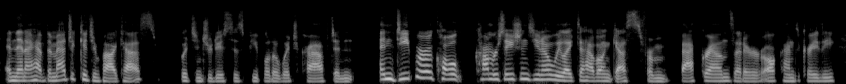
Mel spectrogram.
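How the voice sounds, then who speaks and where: This woman in her thirties, from Pennsylvania in the United States, has a low voice and a Pennsylvania American accent and talks fast and animatedly with few pauses. As a guest author and podcaster in a casual interview chat, she's chatty and packs in "like" and "you know." The sound is a bit bright, studio quality, with no room sound.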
